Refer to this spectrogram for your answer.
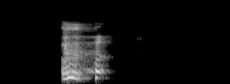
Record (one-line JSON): {"cough_length": "2.3 s", "cough_amplitude": 29856, "cough_signal_mean_std_ratio": 0.29, "survey_phase": "beta (2021-08-13 to 2022-03-07)", "age": "45-64", "gender": "Male", "wearing_mask": "No", "symptom_cough_any": true, "symptom_runny_or_blocked_nose": true, "symptom_sore_throat": true, "symptom_fatigue": true, "symptom_headache": true, "symptom_onset": "3 days", "smoker_status": "Never smoked", "respiratory_condition_asthma": false, "respiratory_condition_other": false, "recruitment_source": "Test and Trace", "submission_delay": "1 day", "covid_test_result": "Positive", "covid_test_method": "RT-qPCR", "covid_ct_value": 12.7, "covid_ct_gene": "N gene", "covid_ct_mean": 13.2, "covid_viral_load": "48000000 copies/ml", "covid_viral_load_category": "High viral load (>1M copies/ml)"}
